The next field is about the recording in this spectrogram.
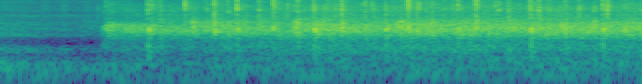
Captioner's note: applause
